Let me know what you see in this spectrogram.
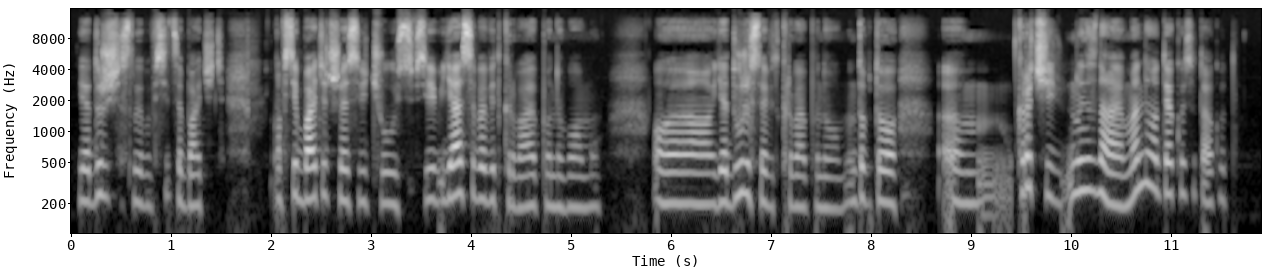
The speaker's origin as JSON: {"language": "Ukrainian", "town": "Kremenchuk", "region": "Poltava Oblast", "country": "Ukraine", "tie": "born or raised there", "moved": "yes", "lives_now": "Kyiv, Ukraine", "said": "я приїхала в Кремінчук"}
